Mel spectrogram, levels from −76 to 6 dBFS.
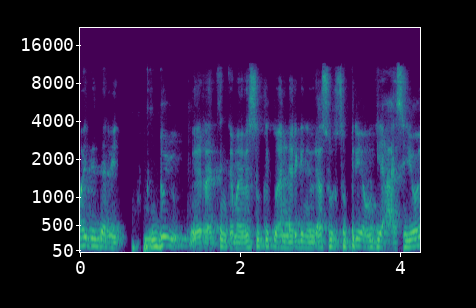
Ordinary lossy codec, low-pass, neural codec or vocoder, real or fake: Opus, 24 kbps; 10.8 kHz; none; real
